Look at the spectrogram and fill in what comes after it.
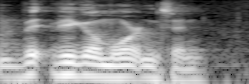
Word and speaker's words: Viggo Mortensen: Viggo Mortensen? I can't remember how you say it. – Yeah, Viggo Mortensen.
